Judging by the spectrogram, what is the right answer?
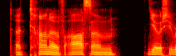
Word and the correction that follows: Joshi: wrestlers. Is it Joshi? Joshi. Am I, res- I okay, yeah. Yes, it's Joshi. Joshi.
